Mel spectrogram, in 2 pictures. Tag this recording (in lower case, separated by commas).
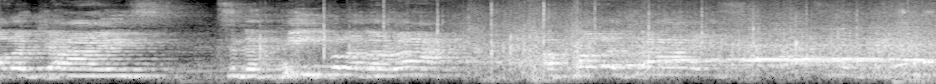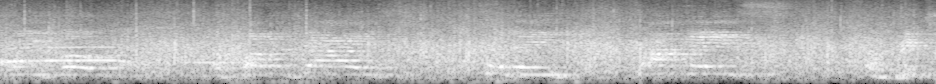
male speech, speech, monologue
